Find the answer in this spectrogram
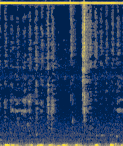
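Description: Brown wax crayon rubbing on the paper of a colouring book in quick repeated strokes, about five a second; faint.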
